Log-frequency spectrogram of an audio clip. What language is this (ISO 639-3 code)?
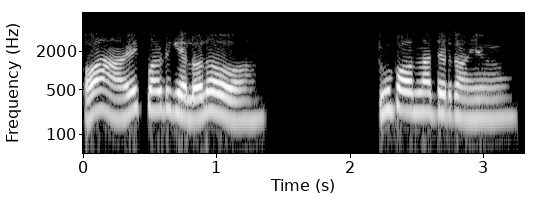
kok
